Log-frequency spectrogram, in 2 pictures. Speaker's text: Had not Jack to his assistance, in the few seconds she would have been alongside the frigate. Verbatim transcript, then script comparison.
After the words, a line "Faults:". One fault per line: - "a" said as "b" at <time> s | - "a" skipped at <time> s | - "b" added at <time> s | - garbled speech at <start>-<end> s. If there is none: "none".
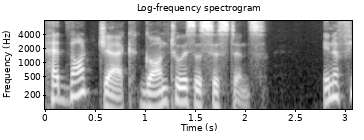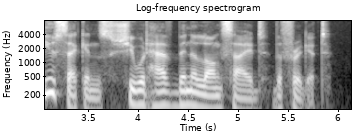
Had not Jack gone to his assistance, in a few seconds she would have been alongside the frigate.
Faults:
- "gone" added at 1.0 s
- "the" said as "a" at 2.9 s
